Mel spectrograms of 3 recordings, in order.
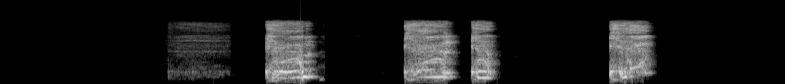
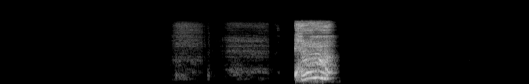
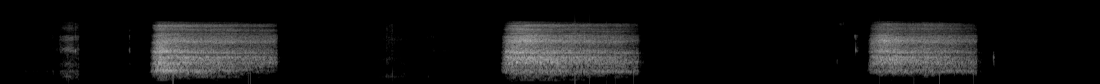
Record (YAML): three_cough_length: 7.9 s
three_cough_amplitude: 28579
three_cough_signal_mean_std_ratio: 0.39
cough_length: 5.3 s
cough_amplitude: 32768
cough_signal_mean_std_ratio: 0.23
exhalation_length: 11.0 s
exhalation_amplitude: 12807
exhalation_signal_mean_std_ratio: 0.45
survey_phase: beta (2021-08-13 to 2022-03-07)
age: 18-44
gender: Female
wearing_mask: 'No'
symptom_runny_or_blocked_nose: true
symptom_shortness_of_breath: true
symptom_sore_throat: true
symptom_fatigue: true
symptom_headache: true
smoker_status: Never smoked
respiratory_condition_asthma: false
respiratory_condition_other: false
recruitment_source: Test and Trace
submission_delay: 1 day
covid_test_result: Positive
covid_test_method: RT-qPCR
covid_ct_value: 32.4
covid_ct_gene: ORF1ab gene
